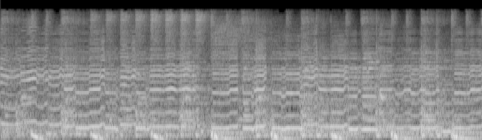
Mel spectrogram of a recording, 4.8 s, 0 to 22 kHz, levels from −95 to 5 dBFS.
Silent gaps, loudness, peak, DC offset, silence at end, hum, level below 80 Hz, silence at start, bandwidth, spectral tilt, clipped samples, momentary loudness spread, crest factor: none; -14 LUFS; 0 dBFS; under 0.1%; 0 s; none; -26 dBFS; 0 s; 16.5 kHz; -5 dB/octave; under 0.1%; 2 LU; 14 dB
